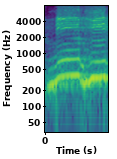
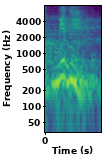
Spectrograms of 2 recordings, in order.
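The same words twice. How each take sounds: First: निधि with a breathy, aspirated dh; निधि: heavy aspirated धि, the wrong way; wrong aspirated dhi. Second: निधि with a soft, unaspirated धि; निधि: light unaspirated धि; soft plain di. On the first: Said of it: "निधि नहीं कहा मैंने". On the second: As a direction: say निधि gently, no breath on the d. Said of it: "मैंने धीरे से कहा". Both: Shown as a demonstration.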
